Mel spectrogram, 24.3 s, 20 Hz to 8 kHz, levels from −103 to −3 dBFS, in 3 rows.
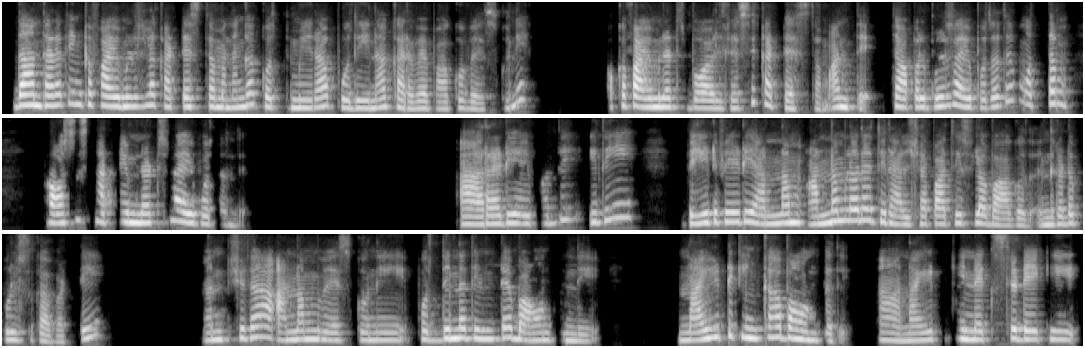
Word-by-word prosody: దాని 275 Hz, -1 st, +9 dB
తర్వాత 270 Hz, +3 st, +3 dB
ఇంకా 290 Hz, 0 st, -1 dB
5 250 Hz, -2 st, +6 dB
మినిట్స్‌లో 245 Hz, +3 st, +1 dB
కట్టేస్తాం 235 Hz, 0 st, -1 dB
అనంగా 230 Hz, +7 st, +1 dB
కొత్తిమీర, 215 Hz, -2 st, -1 dB, 0.2 s
పుదీనా, 200 Hz, +2 st, 0 dB
కరివేపాకు 185 Hz, -1 st, -3 dB
వేసుకొని 205 Hz, -, -7 dB, 0.7 s
ఒక 260 Hz, -, -1 dB
5 230 Hz, -2 st, +7 dB
మినిట్స్ 230 Hz, -1 st, +1 dB
బాయిల్ 195 Hz, -1 st, +1 dB
చేసి 195 Hz, -, -5 dB
కట్టేస్తాం 190 Hz, -8 st, -5 dB
అంతే. 225 Hz, -, +2 dB, 0.2 s
చేపల 225 Hz, 0 st, +3 dB
పులుసు 255 Hz, +3 st, +3 dB
అయిపోతది. 230 Hz, -, -2 dB
మొత్తం 295 Hz, +2 st, -1 dB, 0.5 s
ప్రాసెస్ 235 Hz, +6 st, +1 dB
30 245 Hz, +1 st, -4 dB
మినిట్స్‌లో 235 Hz, +4 st, +1 dB
అయిపోతుంది. 200 Hz, -7 st, -2 dB, 1.7 s
ఆ! -, -, +5 dB, 0.2 s
రెడీ 210 Hz, +2 st, +2 dB
అయిపోద్ది. 215 Hz, +6 st, -7 dB, 0.2 s
ఇది 300 Hz, +7 st, -4 dB, 0.6 s
వేడి 235 Hz, +4 st, +2 dB
వేడి 255 Hz, 0 st, +3 dB
అన్నం, 225 Hz, +3 st, +4 dB
అన్నంలోనే 290 Hz, +7 st, +3 dB
తినాలి. 200 Hz, -6 st, -1 dB
చపాతీస్‌లో 215 Hz, +2 st, -1 dB
బాగోదు. 165 Hz, -1 st, -4 dB
ఎందుకంటే 195 Hz, +4 st, -2 dB
పులుసు 205 Hz, 0 st, -4 dB
కాబట్టి. 155 Hz, +7 st, -4 dB, 0.9 s
మంచిగా 220 Hz, +6 st, 0 dB, 0.2 s
అన్నం 220 Hz, +2 st, +1 dB
వేసుకొని 195 Hz, 0 st, -5 dB, 0.2 s
పొద్దున్న 225 Hz, +4 st, +4 dB
తింటే 230 Hz, +2 st, +2 dB
బాగుంటుంది. 190 Hz, -2 st, -3 dB, 0.8 s
నైట్‌కి 270 Hz, +7 st, +2 dB
ఇంకా 265 Hz, +3 st, +1 dB
బాగుంటది. 195 Hz, -5 st, 0 dB, 0.3 s
ఆ -, -, -1 dB, 0.2 s
నైట్‌, 210 Hz, +3 st, -3 dB, 0.3 s
నెక్స్ట్ 215 Hz, +3 st, -2 dB
డేకి 220 Hz, 0 st, -1 dB
225 Hz, 130 wpm, -21 LUFS, 200-245 Hz, 1.7 s, దాని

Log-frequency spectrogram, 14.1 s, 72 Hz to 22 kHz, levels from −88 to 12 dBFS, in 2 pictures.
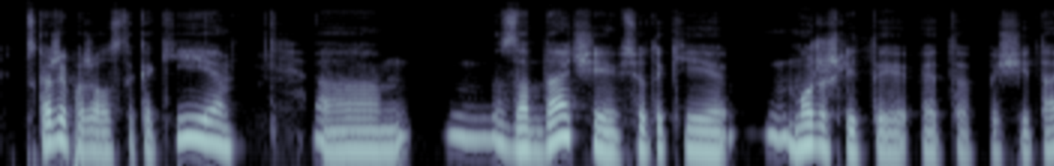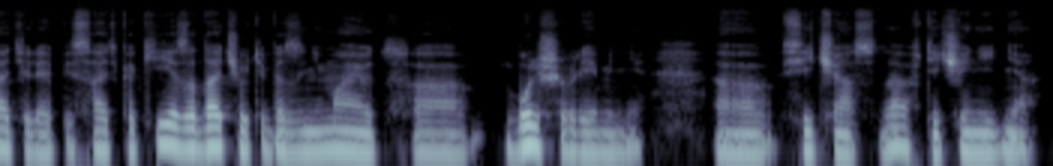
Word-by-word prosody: скажи, 160 Hz, +4 st, +5 dB
пожалуйста, 120 Hz, -3 st, -1 dB
какие, 165 Hz, -, +3 dB, 0.5 s
эм, 125 Hz, +2 st, +1 dB, 0.3 s
м, 185 Hz, -3 st, -2 dB
задачи 135 Hz, -, +5 dB
всё-таки, 130 Hz, -2 st, +1 dB, 0.3 s
можешь 150 Hz, -8 st, +4 dB
ли 120 Hz, -, +3 dB
ты 115 Hz, -1 st, -2 dB
это 115 Hz, -1 st, -5 dB
посчитать 120 Hz, +2 st, -4 dB
или 115 Hz, -1 st, -3 dB
описать, 120 Hz, +2 st, -5 dB
какие 150 Hz, +5 st, -1 dB
задачи 135 Hz, 0 st, +2 dB
у -, -, +1 dB
тебя 120 Hz, 0 st, -4 dB
занимают, 120 Hz, 0 st, -1 dB
а, 110 Hz, -1 st, -5 dB, 0.2 s
больше 140 Hz, +2 st, +2 dB
времени, 115 Hz, +2 st, -4 dB, 0.5 s
э, 110 Hz, 0 st, -2 dB
сейчас, 115 Hz, -2 st, -3 dB
да, 140 Hz, 0 st, -1 dB
в -, -, -15 dB
течение 115 Hz, -1 st, -1 dB
дня? 115 Hz, 0 st, -4 dB
125 Hz, 120 wpm, -26 LUFS, 115-140 Hz, 0.5 s, скажи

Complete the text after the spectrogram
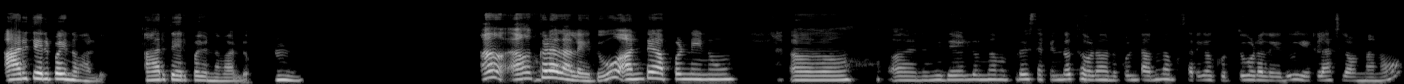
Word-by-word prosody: ఆరితేరిపోయిన 255 Hz, -2 st, +7 dB
వాళ్ళు. 155 Hz, -2 st, -9 dB, 0.5 s
ఆరితేరిపోయి 205 Hz, -2 st, 0 dB
ఉన్నవాళ్ళు. 160 Hz, -1 st, -6 dB, 0.3 s
హ్మ్. 200 Hz, -3 st, +2 dB, 1.9 s
ఆ! -, -, +9 dB, 0.4 s
అక్కడలా 310 Hz, -4 st, +6 dB
లేదు. 170 Hz, +3 st, -3 dB, 0.2 s
అంటే 250 Hz, +4 st, +2 dB
అప్పుడు 245 Hz, -1 st, -2 dB
నేను 235 Hz, 0 st, +1 dB, 0.8 s
ఆహ్, 200 Hz, 0 st, 0 dB, 0.7 s
ఎనిమిదేళ్లున్నప్పుడు 210 Hz, +3 st, -5 dB
సెకండో, 220 Hz, 0 st, -7 dB
థర్డో 210 Hz, -4 st, -4 dB
అనుకుంటాను 205 Hz, +2 st, -8 dB
నాకు 225 Hz, -1 st, -8 dB
సరిగ్గా 200 Hz, +1 st, -10 dB
గుర్తు 190 Hz, +2 st, -15 dB
కూడా 200 Hz, -1 st, -3 dB
లేదు 180 Hz, +3 st, -10 dB
ఏ -, -, -10 dB
క్లాస్‌లో 195 Hz, -1 st, -8 dB
ఉన్నానో. 170 Hz, +1 st, -10 dB
210 Hz, 105 wpm, -22 LUFS, 195-230 Hz, 1.9 s, ఆ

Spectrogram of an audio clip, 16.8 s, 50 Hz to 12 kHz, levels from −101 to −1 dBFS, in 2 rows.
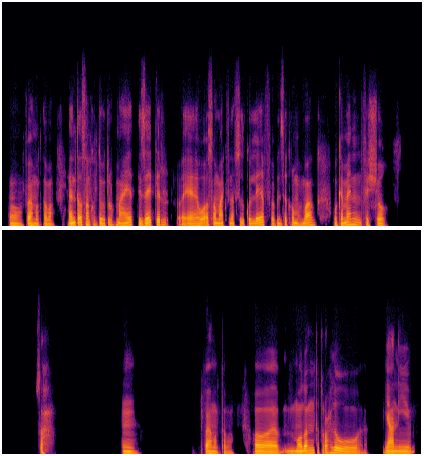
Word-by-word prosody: آه، 105 Hz, -2 st, 0 dB
فاهمك 110 Hz, -2 st, +1 dB
طبعًا، 95 Hz, -1 st, -2 dB, 0.3 s
يعني 115 Hz, +1 st, +6 dB
أنت 125 Hz, -, +2 dB
أصلًا 140 Hz, +3 st, +3 dB
كنت 120 Hz, -3 st, -5 dB
بتروح 125 Hz, +5 st, -2 dB
معاه 125 Hz, +3 st, +1 dB
تذاكر 125 Hz, +4 st, +2 dB, 0.3 s
آآ 100 Hz, +1 st, +1 dB
هو 110 Hz, +1 st, +3 dB
أصلًا 120 Hz, -, 0 dB
معاك 110 Hz, +2 st, 0 dB
في 115 Hz, -, -5 dB
نفْس 120 Hz, +2 st, -5 dB
الكلّية 115 Hz, +3 st, +1 dB
فبتذاكروا 110 Hz, +2 st, -4 dB
مع 110 Hz, -1 st, -2 dB
بعض 130 Hz, +1 st, +1 dB, 0.4 s
وكمان 130 Hz, +5 st, 0 dB
في 120 Hz, -, -15 dB
الشُغل. 105 Hz, -2 st, -2 dB, 1.4 s
صح؟ -, -, -7 dB, 1.4 s
إمم. 105 Hz, -1 st, -1 dB, 1.3 s
فاهمك 105 Hz, -1 st, +1 dB
طبعًا، 105 Hz, +2 st, -9 dB, 0.4 s
هو 105 Hz, -2 st, +5 dB
موضوع 115 Hz, +1 st, +3 dB
إن 130 Hz, -, -1 dB
أنت 130 Hz, +1 st, -4 dB
تروح 125 Hz, +1 st, -2 dB
له 110 Hz, -7 st, +2 dB, 0.4 s
يعني 110 Hz, -, +2 dB
110 Hz, 120 wpm, -23 LUFS, 105-125 Hz, 1.4 s, يعني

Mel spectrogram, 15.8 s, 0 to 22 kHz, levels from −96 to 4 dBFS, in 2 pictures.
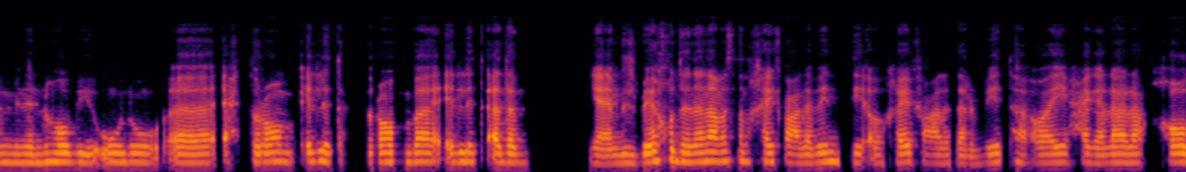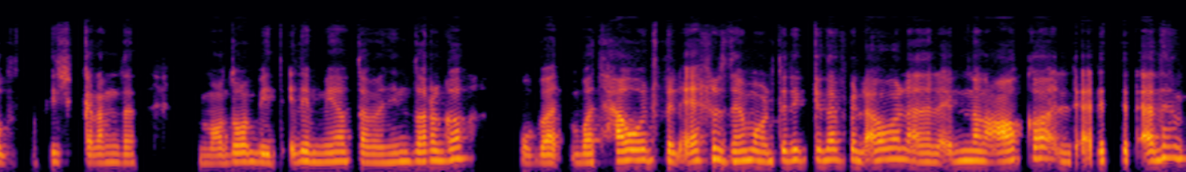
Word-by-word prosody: من 160 Hz, -1 st, -4 dB
اللي 160 Hz, +2 st, -2 dB
هو 170 Hz, 0 st, +3 dB
بيقوله، 165 Hz, 0 st, -3 dB
آآ 160 Hz, +1 st, 0 dB
إحترام، 175 Hz, +1 st, -2 dB
قلّة 175 Hz, 0 st, 0 dB
إحترام 170 Hz, +1 st, -2 dB
بقى 170 Hz, 0 st, +1 dB
قلة 175 Hz, 0 st, -2 dB
أدب، 165 Hz, -1 st, 0 dB, 0.4 s
يعني 145 Hz, -1 st, -1 dB
مش 150 Hz, 0 st, -5 dB
بياخد 175 Hz, +4 st, +1 dB
إن 165 Hz, -, +1 dB
أنا 180 Hz, +1 st, +4 dB
مثلًا 185 Hz, 0 st, -5 dB
خايفة 170 Hz, -1 st, -3 dB
على 155 Hz, 0 st, -1 dB
بنتي 170 Hz, 0 st, -4 dB
أو -, -, -7 dB
خايفة 160 Hz, +1 st, -4 dB
على 150 Hz, 0 st, -5 dB
تربيتها 145 Hz, +3 st, -7 dB
أو -, -, -5 dB
أي 160 Hz, +2 st, -2 dB
حاجة 160 Hz, -2 st, -5 dB
،لا، 160 Hz, +1 st, +1 dB
لأ 160 Hz, +1 st, -1 dB
خالص، 165 Hz, -2 st, -1 dB
ما 150 Hz, -, -32 dB
فيش 170 Hz, +2 st, -6 dB
الكلام 155 Hz, -1 st, -3 dB
ده، 155 Hz, 0 st, -5 dB, 0.4 s
الموضوع 150 Hz, +5 st, +1 dB
بيتقلب 170 Hz, +2 st, 0 dB
180 170 Hz, -1 st, -1 dB
درجة 195 Hz, +5 st, +2 dB, 0.4 s
وب 150 Hz, 0 st, +2 dB
باتحوّل 185 Hz, +6 st, +5 dB
في 195 Hz, -2 st, -2 dB
الآخِر 190 Hz, +5 st, +2 dB
زي 185 Hz, -1 st, +1 dB
ما 195 Hz, -1 st, +3 dB
قلت 180 Hz, +1 st, -2 dB
لِك 200 Hz, 0 st, +1 dB
كده 210 Hz, 0 st, +1 dB
في 205 Hz, 0 st, -4 dB
الأول، 210 Hz, +3 st, +3 dB
أنا 170 Hz, -, +1 dB
الإبنة 185 Hz, +4 st, +1 dB
العاقة 205 Hz, +6 st, +5 dB
اللي 170 Hz, -, -5 dB
قليلة 185 Hz, -, +1 dB
الأدب، 230 Hz, +5 st, +3 dB
170 Hz, 210 wpm, -24 LUFS, 160-185 Hz, 0.4 s, باتحوّل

